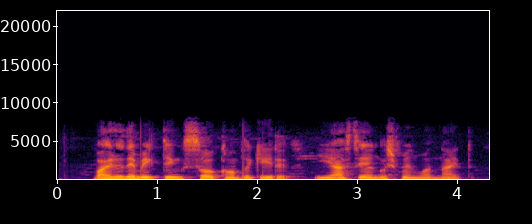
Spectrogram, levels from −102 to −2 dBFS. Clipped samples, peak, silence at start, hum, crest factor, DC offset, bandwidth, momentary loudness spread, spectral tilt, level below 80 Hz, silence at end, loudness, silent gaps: under 0.1%; -10 dBFS; 0.4 s; none; 20 dB; under 0.1%; 7.8 kHz; 10 LU; -6.5 dB/octave; -62 dBFS; 0.3 s; -29 LUFS; none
